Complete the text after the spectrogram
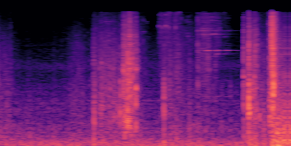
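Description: A rifle magazine clicks out and snaps back in during a reload.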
